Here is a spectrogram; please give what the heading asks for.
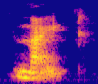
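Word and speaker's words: night: NIGST নাইট, RIGST রাইট। কোনো ওয়ার্ডে IGS থাকলে জি এর উচ্চারণ হয় না।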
